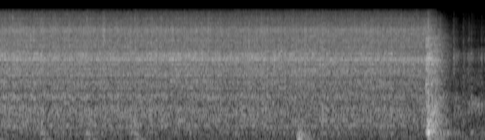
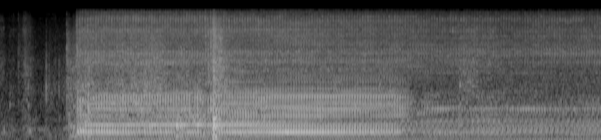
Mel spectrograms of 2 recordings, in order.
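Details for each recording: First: Philips LatteGo espresso machine during milk frothing: a steady steam hiss for about three seconds that then cuts off. Such valves still make the first milk but steam keeps hissing inside, so the leaking water valve needs replacing. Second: Philips LatteGo espresso machine after reassembly, brewing test: pump starts with a steady buzzing hum, then drops to a softer even drone as coffee is made, nothing failing at the back; normal brewing cycle.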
